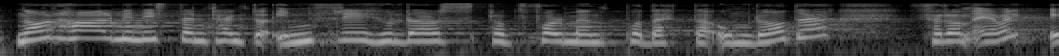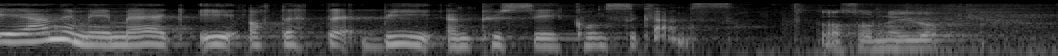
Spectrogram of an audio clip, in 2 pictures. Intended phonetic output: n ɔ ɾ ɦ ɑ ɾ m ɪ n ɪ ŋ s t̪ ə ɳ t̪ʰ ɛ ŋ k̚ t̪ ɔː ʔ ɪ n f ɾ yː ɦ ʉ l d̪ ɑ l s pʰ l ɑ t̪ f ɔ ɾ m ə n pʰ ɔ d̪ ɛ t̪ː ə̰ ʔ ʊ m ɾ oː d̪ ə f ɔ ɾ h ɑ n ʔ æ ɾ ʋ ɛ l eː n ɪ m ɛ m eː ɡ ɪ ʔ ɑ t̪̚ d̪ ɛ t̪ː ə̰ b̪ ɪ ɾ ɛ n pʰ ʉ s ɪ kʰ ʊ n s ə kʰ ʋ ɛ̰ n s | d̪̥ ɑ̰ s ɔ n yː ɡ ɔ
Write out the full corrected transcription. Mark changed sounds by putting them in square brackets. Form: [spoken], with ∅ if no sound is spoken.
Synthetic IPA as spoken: n ɔ ɾ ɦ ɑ ɾ m ɪ n ɪ [∅] s t̪ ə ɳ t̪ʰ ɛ ŋ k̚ t̪ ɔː ʔ ɪ n f ɾ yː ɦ ʉ l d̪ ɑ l s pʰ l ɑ t̪ f ɔ ɾ m ə n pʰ ɔ d̪ ɛ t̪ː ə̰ ʔ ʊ m ɾ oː d̪ ə f ɔ ɾ h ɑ n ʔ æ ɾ ʋ ɛ l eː n ɪ m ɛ m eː ɡ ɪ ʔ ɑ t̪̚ d̪ ɛ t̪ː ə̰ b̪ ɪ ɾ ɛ n pʰ ʉ s ɪ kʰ ʊ n s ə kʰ ʋ ɛ̰ n s | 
